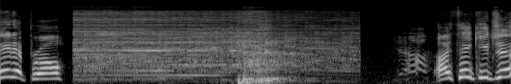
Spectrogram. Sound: RC truck wheels spinning

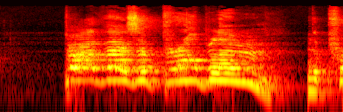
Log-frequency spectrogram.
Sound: strained shout

